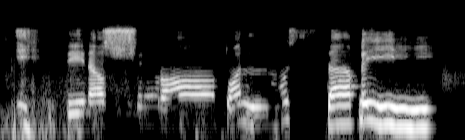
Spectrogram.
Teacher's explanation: নাসি মোটা হবে র মোটা হবে ত মোটা হবে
